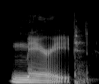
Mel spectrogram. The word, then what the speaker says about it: married: So the I directly after the two R's, we don't really pronounce that. So marriage. Marriage. Perfect. Okay. Marriage. Marriage. And the same thing with married.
